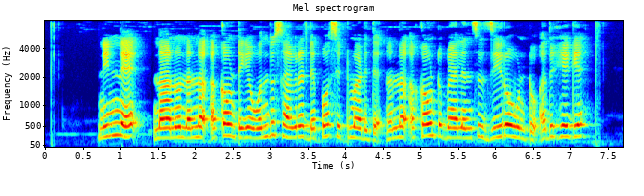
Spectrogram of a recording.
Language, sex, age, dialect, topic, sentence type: Kannada, female, 46-50, Coastal/Dakshin, banking, question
